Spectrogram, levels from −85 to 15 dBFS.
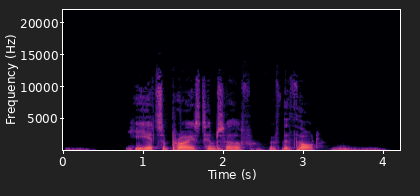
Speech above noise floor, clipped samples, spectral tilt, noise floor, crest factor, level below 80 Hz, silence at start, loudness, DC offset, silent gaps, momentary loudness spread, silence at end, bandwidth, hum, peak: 42 dB; under 0.1%; -6.5 dB/octave; -63 dBFS; 22 dB; -54 dBFS; 0.8 s; -21 LUFS; under 0.1%; none; 19 LU; 0.3 s; 12.5 kHz; none; -2 dBFS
